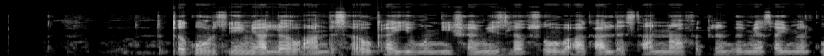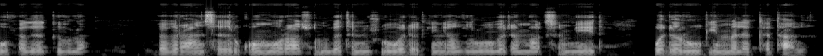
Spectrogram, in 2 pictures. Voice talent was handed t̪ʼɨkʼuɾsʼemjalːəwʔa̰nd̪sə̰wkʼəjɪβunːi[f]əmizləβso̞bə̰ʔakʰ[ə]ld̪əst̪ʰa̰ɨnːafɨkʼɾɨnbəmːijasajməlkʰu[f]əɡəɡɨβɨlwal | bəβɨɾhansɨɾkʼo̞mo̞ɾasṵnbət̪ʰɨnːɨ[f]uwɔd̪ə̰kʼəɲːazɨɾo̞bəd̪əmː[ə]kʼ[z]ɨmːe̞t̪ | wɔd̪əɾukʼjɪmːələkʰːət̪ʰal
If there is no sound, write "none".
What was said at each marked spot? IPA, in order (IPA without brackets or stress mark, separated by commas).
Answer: ʃ, a, f, ʃ, a, s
